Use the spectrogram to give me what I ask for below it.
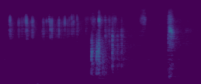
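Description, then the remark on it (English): Dice clatter and rattle across a hard tabletop in a quick run, followed by two sharper clacks as they tumble and settle. No voices. “Thanks, Dice.”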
